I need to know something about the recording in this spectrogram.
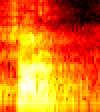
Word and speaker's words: স্মরণ: তাইলে তুমি দেখো আমি উচ্চারণ লিখছি, স্মরণ, ক্লিয়ার, ঠিক আছে, স্মরণ, তালবা স্বরের উপরে চন্দ্রবিন্দু দিয়ে কিন্তু আমাকে উচ্চারণটা করতে হবে।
